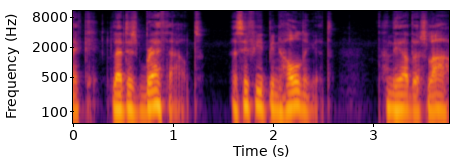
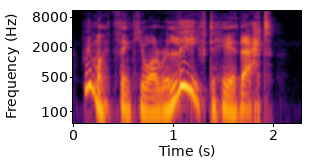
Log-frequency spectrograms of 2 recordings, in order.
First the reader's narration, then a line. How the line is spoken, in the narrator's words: Susie exclaimed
